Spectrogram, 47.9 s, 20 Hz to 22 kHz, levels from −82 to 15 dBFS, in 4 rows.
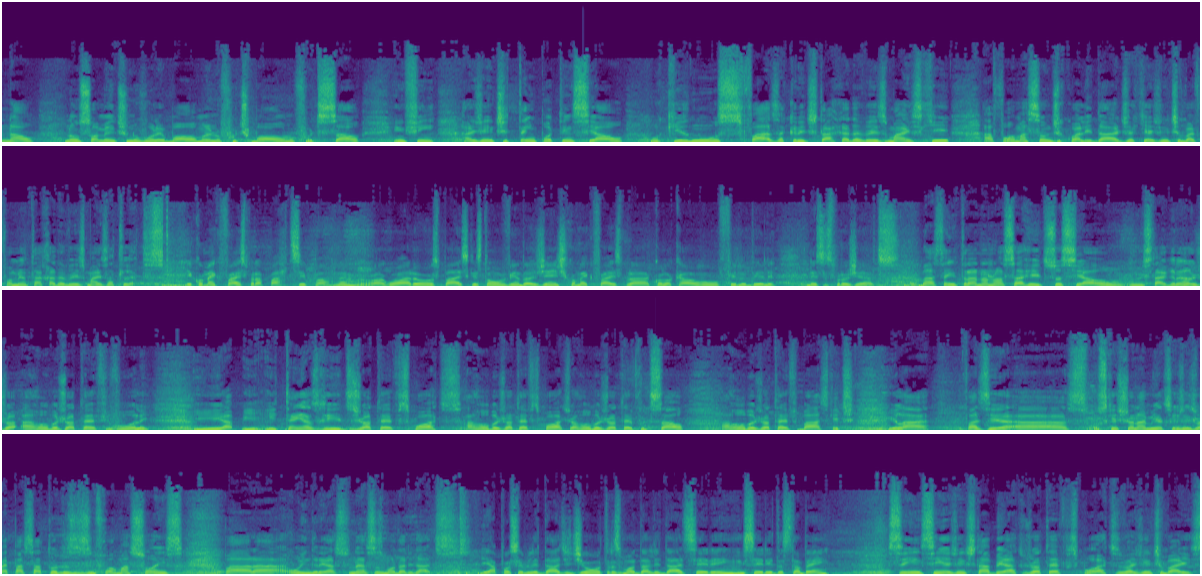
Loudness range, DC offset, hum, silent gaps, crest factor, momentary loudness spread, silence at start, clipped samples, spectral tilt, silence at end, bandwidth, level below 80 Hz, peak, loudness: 2 LU; under 0.1%; none; none; 10 dB; 4 LU; 0 s; under 0.1%; -5 dB/octave; 0 s; 15.5 kHz; -32 dBFS; 0 dBFS; -11 LUFS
